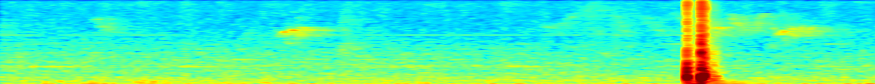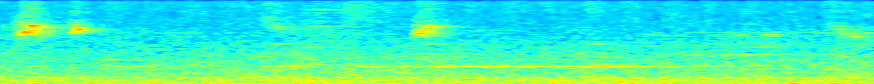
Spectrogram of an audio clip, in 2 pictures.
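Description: A single sharp double knock about three and a half seconds in, by far the loudest sound, over faint scattered high chirps like small birds.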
